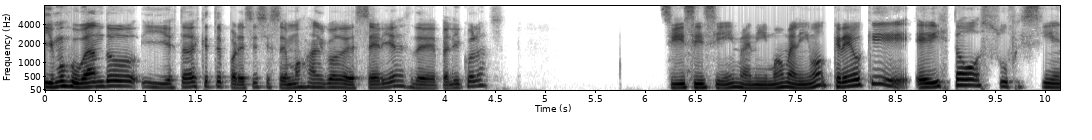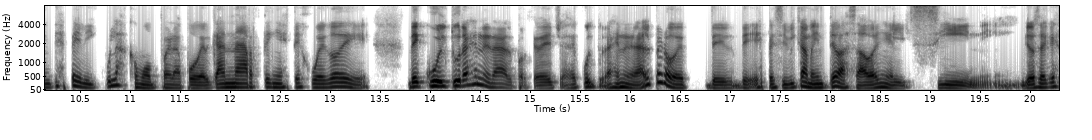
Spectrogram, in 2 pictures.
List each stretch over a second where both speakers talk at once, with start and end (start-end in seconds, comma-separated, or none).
none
